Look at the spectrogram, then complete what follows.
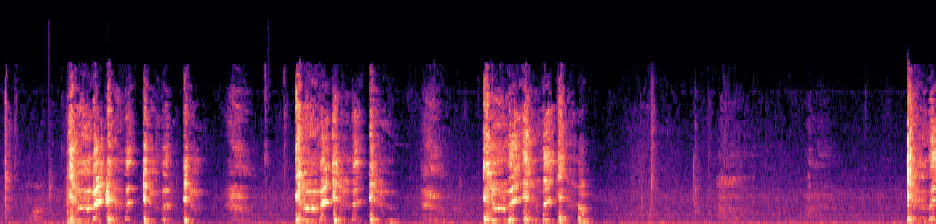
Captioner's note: coughing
